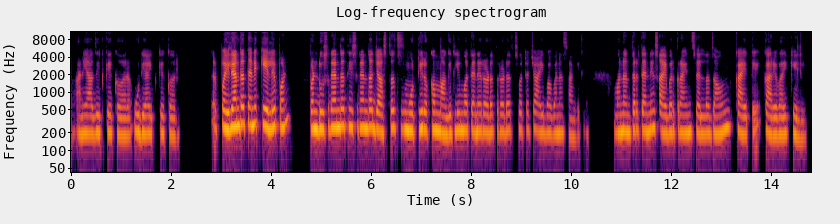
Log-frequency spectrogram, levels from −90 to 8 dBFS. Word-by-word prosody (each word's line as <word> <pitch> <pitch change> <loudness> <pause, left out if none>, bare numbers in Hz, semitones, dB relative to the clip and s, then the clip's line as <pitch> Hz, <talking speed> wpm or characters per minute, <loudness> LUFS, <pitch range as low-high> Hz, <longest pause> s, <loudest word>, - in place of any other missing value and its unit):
आणि 195 +1 -2
आज 195 0 -2
इतके 200 0 -4
कर, 185 -1 -4
उद्या 200 -2 -1
इतके 195 +1 -6
कर. 185 -1 -6 0.8
तर - - -4
पहिल्यांदा 255 +3 +8
त्याने 275 0 +4
केले 250 -2 +6
पण, 250 +6 +1 0.4
पण 235 0 +6
दुसऱ्यांदा-तिसऱ्यांदा 245 +1 +2
जास्तच 230 +3 0
मोठी 225 +1 +3
रक्कम 225 0 +1
मागितली, 200 +2 0
मग 220 0 +1
त्याने 210 -1 -1
रडत-रडत 210 +1 -5
स्वतःच्या 220 0 -9
आई-बाबांना 200 -1 -5
सांगितलं. 190 +1 -15 0.6
मग 205 0 -1
नंतर 215 +1 0
त्यांनी 220 +1 0
सायबर 205 -3 -2
क्राईम 205 -1 -2
सेलला 195 -1 -4
जाऊन 205 +5 -1
काय 200 -4 0
ते 255 - -7
कार्यवाही 190 -1 -1
केली. 170 -5 -5
210 Hz, 140 wpm, -19 LUFS, 200-230 Hz, 0.8 s, पहिल्यांदा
